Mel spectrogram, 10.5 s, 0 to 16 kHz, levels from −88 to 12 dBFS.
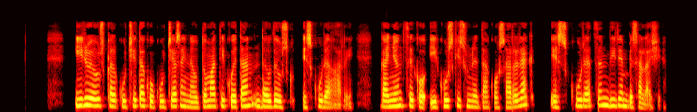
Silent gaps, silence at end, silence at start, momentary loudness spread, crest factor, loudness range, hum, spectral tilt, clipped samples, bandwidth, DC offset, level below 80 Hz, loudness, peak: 4.44-4.53 s, 5.61-5.68 s, 8.08-8.25 s; 0.55 s; 1.15 s; 9 LU; 16 dB; 3 LU; none; -4.5 dB/octave; under 0.1%; 8 kHz; under 0.1%; -60 dBFS; -15 LUFS; 0 dBFS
